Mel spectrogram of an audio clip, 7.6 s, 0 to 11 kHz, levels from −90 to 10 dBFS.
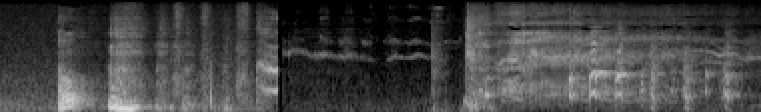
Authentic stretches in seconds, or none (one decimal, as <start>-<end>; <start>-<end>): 0.0-0.8; 1.9-2.4; 3.7-5.2; 5.8-7.6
